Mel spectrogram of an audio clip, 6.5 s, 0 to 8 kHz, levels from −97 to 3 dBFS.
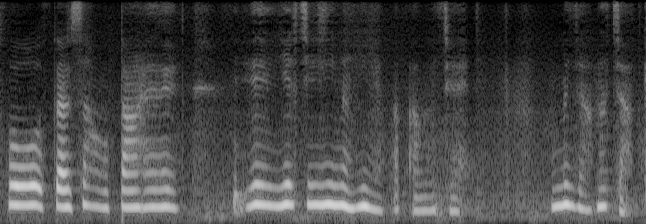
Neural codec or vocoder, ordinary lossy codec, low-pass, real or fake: codec, 16 kHz, 0.5 kbps, FunCodec, trained on Chinese and English, 25 frames a second; none; none; fake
